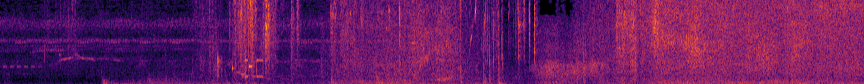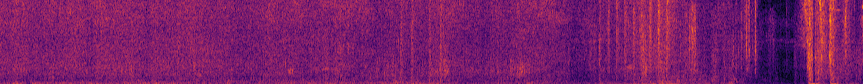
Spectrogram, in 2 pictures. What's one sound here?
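Wind rushes steadily past during a fast glide through the air.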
